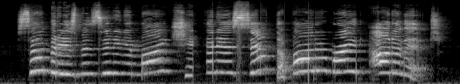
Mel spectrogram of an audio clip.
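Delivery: very high, little, wee bear voice. Reading the Goldilocks story aloud, voicing the smallest bear: little small wee bear voice. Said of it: "in his little small wee voice".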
